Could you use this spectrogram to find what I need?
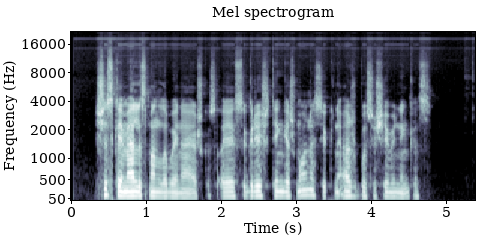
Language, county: Lithuanian, Vilnius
